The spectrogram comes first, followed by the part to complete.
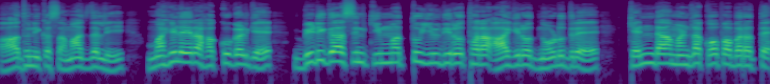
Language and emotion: Kannada, angry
